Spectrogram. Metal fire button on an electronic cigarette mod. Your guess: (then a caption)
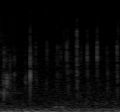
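Loose. A Vaporesso Revenger electronic cigarette mod is shaken, and its metal fire button rattles slightly inside its housing. The result is a quick series of faint, light ticking clicks. The rattle is minor and occurs only when the mod is shaken, not when it is just picked up.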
